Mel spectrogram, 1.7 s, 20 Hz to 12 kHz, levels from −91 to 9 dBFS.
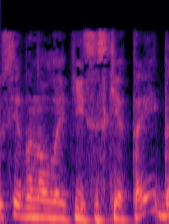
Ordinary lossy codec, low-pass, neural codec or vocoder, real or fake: MP3, 32 kbps; 7.2 kHz; none; real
